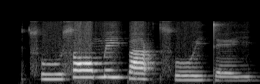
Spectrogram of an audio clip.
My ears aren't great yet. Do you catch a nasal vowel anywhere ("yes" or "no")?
no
